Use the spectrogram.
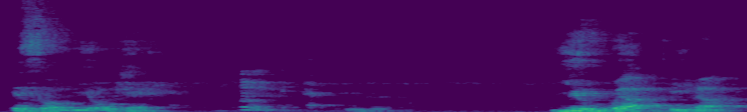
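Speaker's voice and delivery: hushed reassuring elder; tender comfort. Acted. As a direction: gently soothe a weeping man. Tender comforting of weeping John.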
